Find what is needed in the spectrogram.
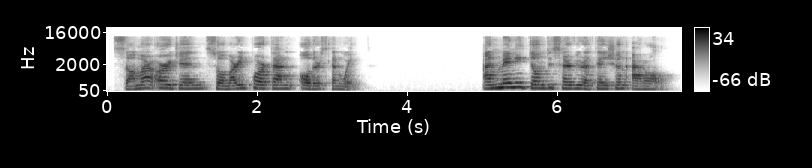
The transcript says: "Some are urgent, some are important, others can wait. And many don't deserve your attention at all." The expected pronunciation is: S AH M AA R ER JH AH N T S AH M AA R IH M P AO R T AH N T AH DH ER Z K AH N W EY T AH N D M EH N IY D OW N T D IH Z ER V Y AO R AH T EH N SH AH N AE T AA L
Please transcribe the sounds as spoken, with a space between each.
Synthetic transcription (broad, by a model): S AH M AA R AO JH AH N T S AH M AA R IH M P AO R T AH N T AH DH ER S K AH N W EY T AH N M EH N IY D OW N T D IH S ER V Y AO R AH T EH N SH AH N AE T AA L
